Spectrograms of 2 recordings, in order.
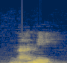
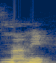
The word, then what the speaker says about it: なに: Here, there are 2 pronunciations of nani or what. The first is, of course, nani. Nani is used before particles. Particles like wa and wo.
